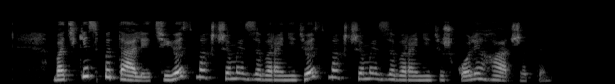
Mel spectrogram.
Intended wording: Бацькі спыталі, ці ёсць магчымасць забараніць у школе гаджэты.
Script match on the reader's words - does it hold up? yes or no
no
